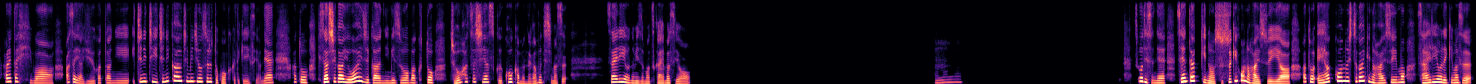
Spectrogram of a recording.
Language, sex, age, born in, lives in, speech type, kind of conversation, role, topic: Japanese, female, 50-54, Japan, Japan, read, expert-assistant, expert, ヒートアイランド現象をやわらげるために、私たちができる身近な対策はありますか？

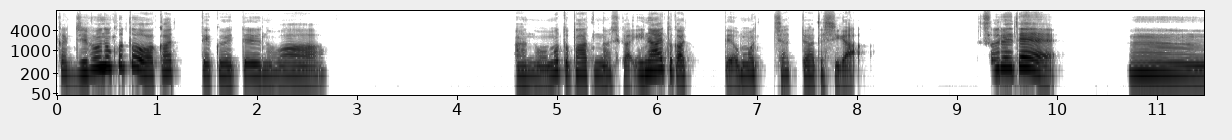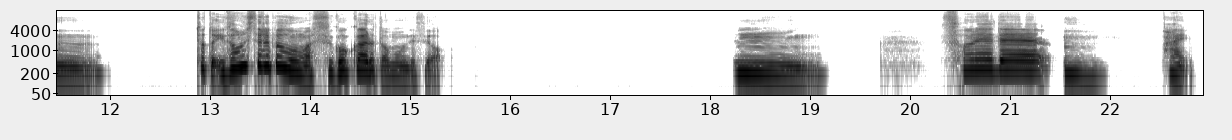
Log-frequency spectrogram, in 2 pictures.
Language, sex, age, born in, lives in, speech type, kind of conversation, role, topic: Japanese, female, 60-64, Japan, Japan, conversation, advice, user, 元パートナーと友達として付き合い続けるべきでしょうか？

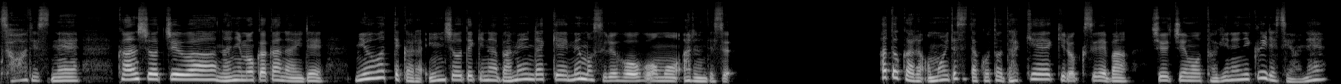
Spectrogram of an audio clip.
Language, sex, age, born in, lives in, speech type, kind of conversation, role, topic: Japanese, female, 55-59, Japan, Japan, read, expert-assistant, expert, エンターテインメントをただ消費するだけでなく、もっと豊かに楽しむ方法はありますか？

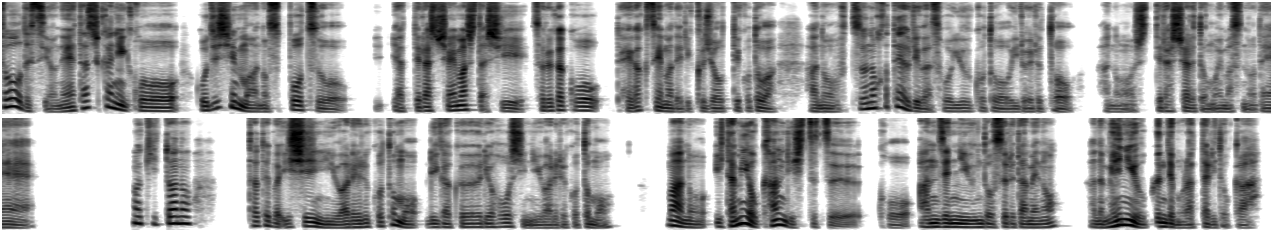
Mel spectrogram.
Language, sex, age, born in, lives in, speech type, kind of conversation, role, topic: Japanese, male, 40-44, Japan, Japan, conversation, advice, advisor, 怪我や慢性痛のせいで思うように運動できないのですが、どうすればいいですか？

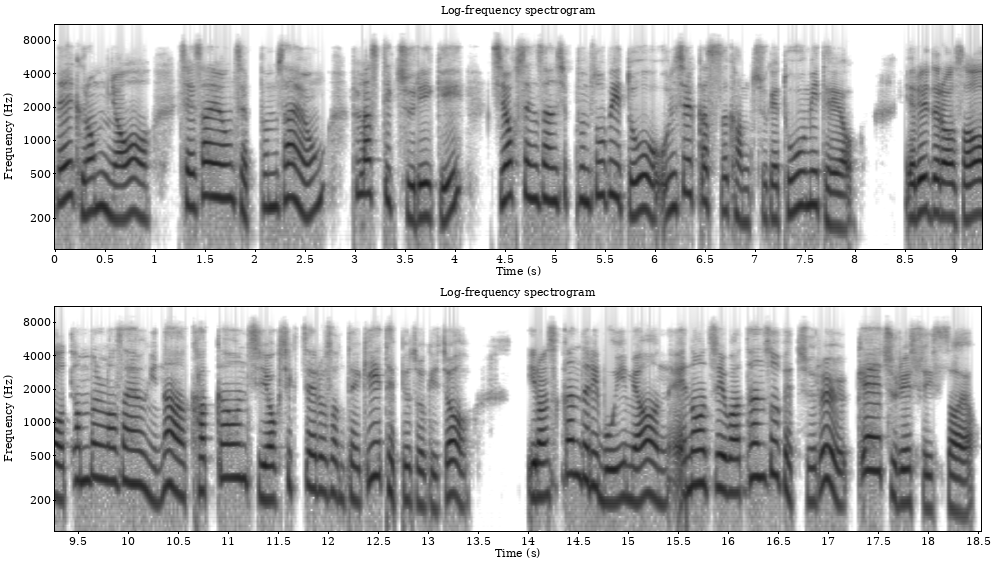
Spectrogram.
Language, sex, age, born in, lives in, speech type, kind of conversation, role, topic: Korean, female, 25-29, South Korea, United States, read, expert-assistant, expert, 지구 대기 중 온실가스의 역할을 일상적인 물건이나 상황에 비유해서 설명해 주실 수 있나요?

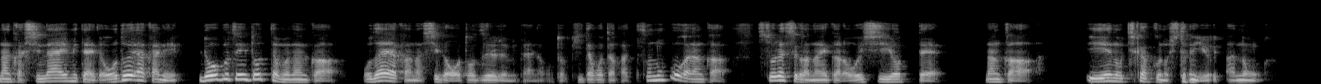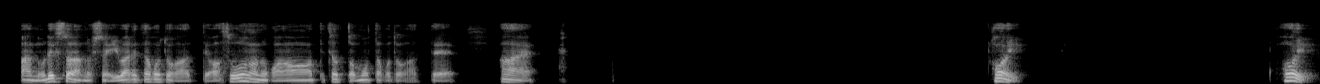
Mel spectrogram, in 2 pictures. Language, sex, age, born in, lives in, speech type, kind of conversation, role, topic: Japanese, male, 60-64, Japan, Japan, conversation, unstructured, none, 好きな趣味は何ですか？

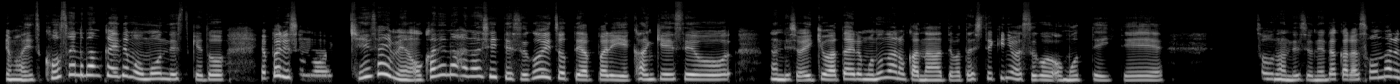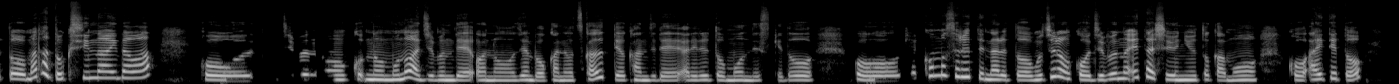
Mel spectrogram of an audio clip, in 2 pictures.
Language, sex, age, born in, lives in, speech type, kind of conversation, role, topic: Japanese, female, 25-29, Japan, Japan, conversation, advice, user, 結婚するか独身でいるかで悩んでいるのですが、どう考えればよいですか?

